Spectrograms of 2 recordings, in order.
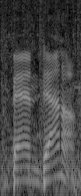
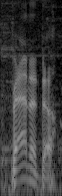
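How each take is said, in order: First: The word has an n before the d. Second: The word has no n before the d.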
